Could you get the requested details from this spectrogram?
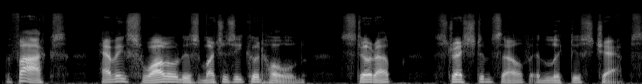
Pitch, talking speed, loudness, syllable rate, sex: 100 Hz, 170 wpm, -22 LUFS, 4.6 syllables/s, male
